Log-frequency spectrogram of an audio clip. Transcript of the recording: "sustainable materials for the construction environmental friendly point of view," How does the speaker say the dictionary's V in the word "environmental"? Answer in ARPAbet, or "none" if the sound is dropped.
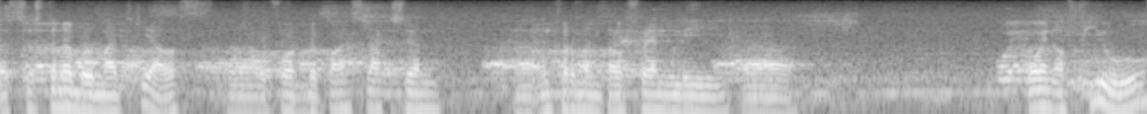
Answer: F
